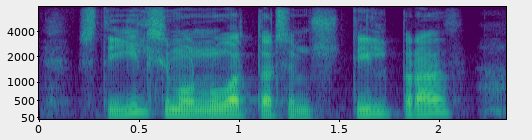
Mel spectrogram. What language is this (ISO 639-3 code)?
isl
